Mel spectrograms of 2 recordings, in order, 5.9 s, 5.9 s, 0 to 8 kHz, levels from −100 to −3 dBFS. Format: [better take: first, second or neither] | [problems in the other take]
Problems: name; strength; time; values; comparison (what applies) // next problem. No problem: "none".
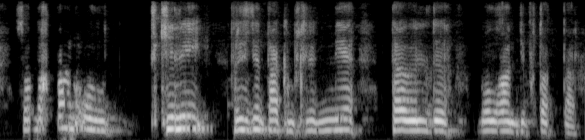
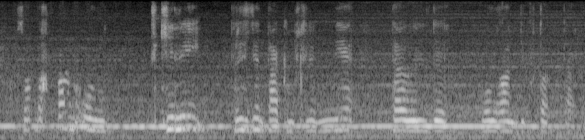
first | background sound (Train); 2 dB below the speech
